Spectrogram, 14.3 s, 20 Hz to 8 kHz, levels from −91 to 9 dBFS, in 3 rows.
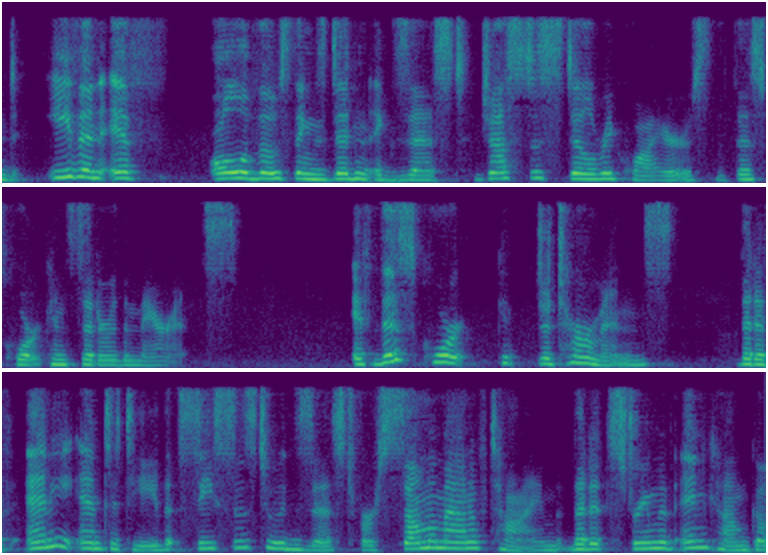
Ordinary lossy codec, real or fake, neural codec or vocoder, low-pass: MP3, 64 kbps; fake; vocoder, 44.1 kHz, 128 mel bands every 256 samples, BigVGAN v2; 7.2 kHz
